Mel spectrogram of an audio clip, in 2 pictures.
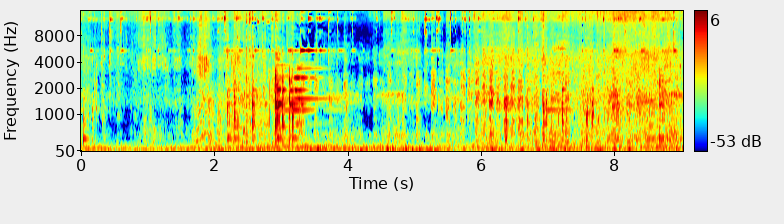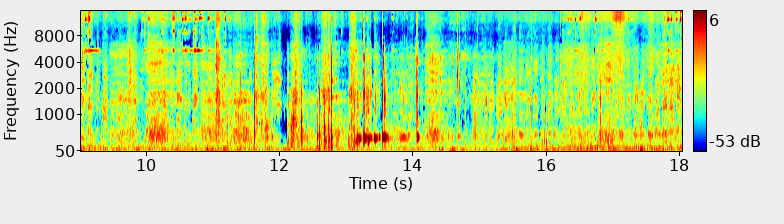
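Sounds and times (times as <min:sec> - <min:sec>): sharp ringing clink: 0:00.0 - 0:11.4
dog panting hard: 0:03.6 - 0:18.0.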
